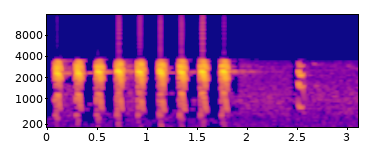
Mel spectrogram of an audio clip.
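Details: Goshawks at a nest in Tartu, Estonia, shortly before egg laying, exchanging gentle tones: a rapid, steady run of nine loud, harsh calls, then a pause and one fainter note.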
